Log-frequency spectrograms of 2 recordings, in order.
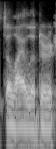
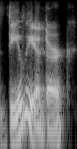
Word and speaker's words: Delilah Dirk: comfort in knowing that the series Delilah Dirk is routinely mispronounced as Delia Dirk by just a broad like everybody makes that miss.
